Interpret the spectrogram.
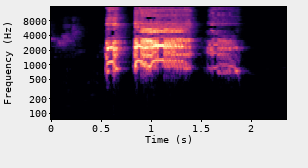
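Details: A bantam rooster crows during his owner's work phone call, a high, hoarse three-part crow of about 1.5 seconds: a short opening note, a long drawn middle, and a falling close.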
